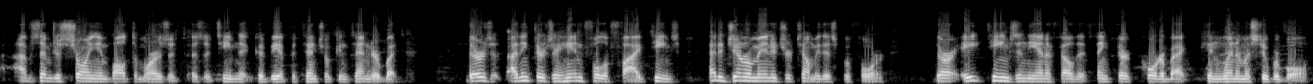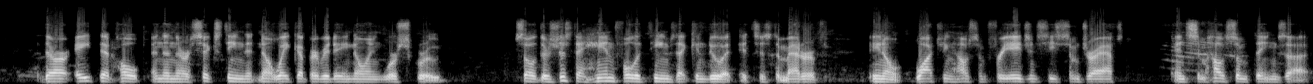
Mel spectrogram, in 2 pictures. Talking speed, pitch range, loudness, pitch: 240 wpm, 130-155 Hz, -13 LUFS, 135 Hz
